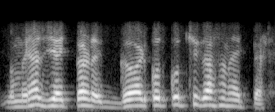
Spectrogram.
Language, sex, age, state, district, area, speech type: Kashmiri, male, 18-30, Jammu and Kashmir, Pulwama, urban, conversation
